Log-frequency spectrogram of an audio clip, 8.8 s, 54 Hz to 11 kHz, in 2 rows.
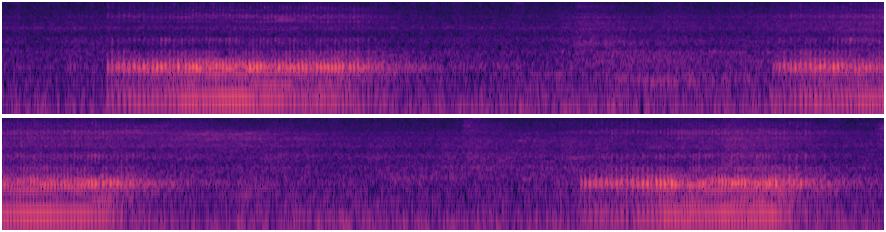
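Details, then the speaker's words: A stranger sleeping at night in Sydney international airport, November 2013, described as the loudest snorer: loud, rough, rattling snores every three to four seconds, about 17 a minute, over steady room noise: snoring. "so I'm trying to sleep Sydney Airport and that has proved impossible because of the [ __ ] buzzsaw lawnmower machine it is grinding away"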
